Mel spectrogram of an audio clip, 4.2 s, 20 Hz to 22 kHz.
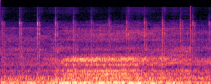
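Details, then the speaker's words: Vevor 5 kW diesel heater restarted after a year unused, drawing about 160–168 W at startup; steady combustion roar with the fuel pump ticking about three times a second, no misfire or surging, heater runs fine. "ça on entend la pompe qui commence à pomper toc toc ça commence à chauffer on entend là c'est la sortie que j'ai hte de voir là quand est-ce qui commence à chauffer, tout fonctionne."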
